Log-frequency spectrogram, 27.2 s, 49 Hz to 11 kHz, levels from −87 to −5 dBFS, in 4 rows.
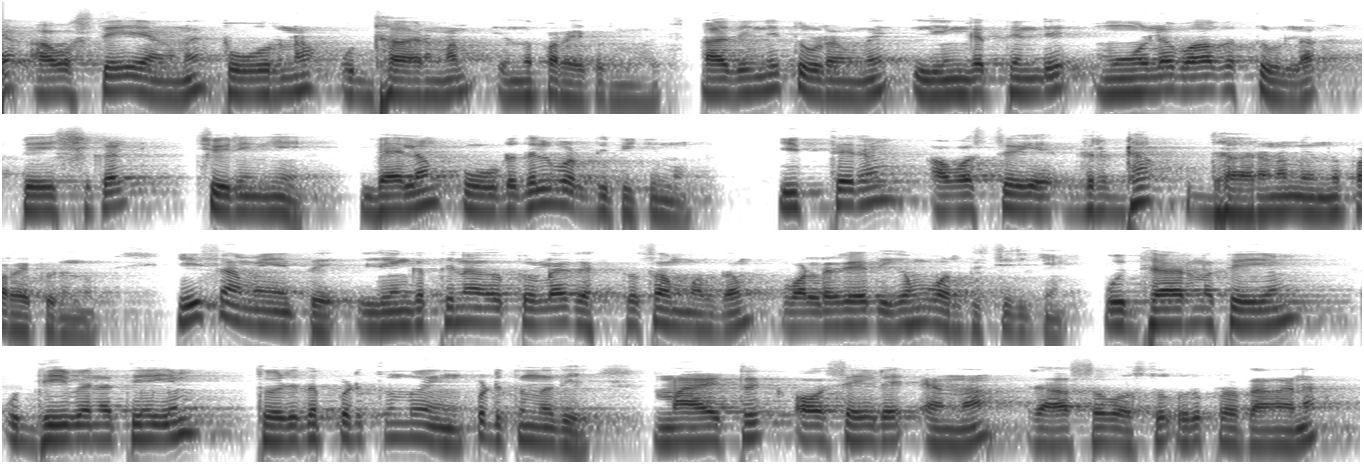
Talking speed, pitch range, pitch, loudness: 75 wpm, 125-150 Hz, 135 Hz, -24 LUFS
